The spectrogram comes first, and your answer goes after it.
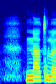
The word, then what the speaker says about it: नाथुला: ठीक है, अब ज से हो गया जय लेपला दर्रा, और न से नाथुला दर्रा, यहाँ ल जो है साइलेंट है।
